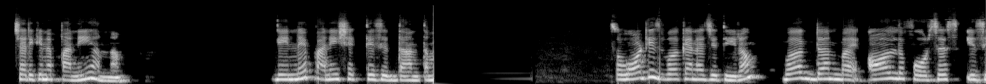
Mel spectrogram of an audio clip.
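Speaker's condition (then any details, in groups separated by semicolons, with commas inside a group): No condition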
